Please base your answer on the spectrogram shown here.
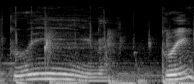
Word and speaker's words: Gruene: is one of the hardest Texas cities to pronounce groom grin growing granny really I always just think green green Texas is an enchanting and historic town located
